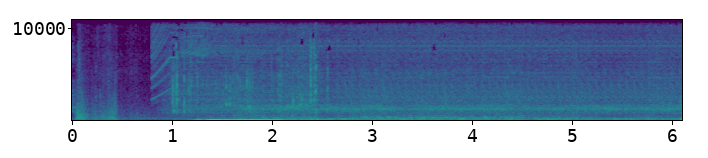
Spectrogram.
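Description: A zipline whirs steadily.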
